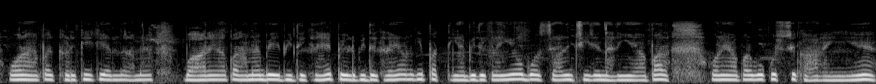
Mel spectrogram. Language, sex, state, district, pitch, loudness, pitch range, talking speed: Hindi, male, Chhattisgarh, Bilaspur, 215 Hz, -14 LUFS, 210-225 Hz, 295 wpm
